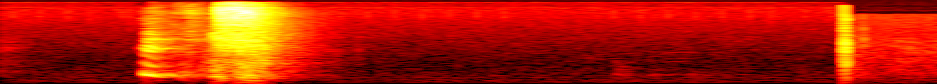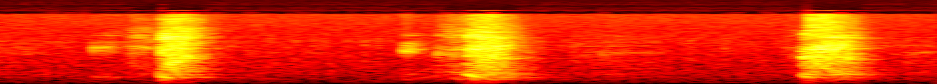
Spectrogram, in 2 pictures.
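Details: Run of four sharp, explosive sneezes in rapid close succession; a sneezing fit.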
